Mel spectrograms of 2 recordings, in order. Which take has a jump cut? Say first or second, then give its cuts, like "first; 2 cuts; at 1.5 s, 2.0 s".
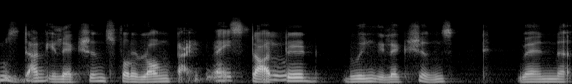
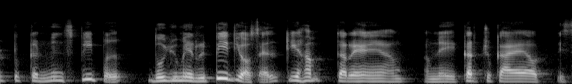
second; 1 cut; at 3.2 s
